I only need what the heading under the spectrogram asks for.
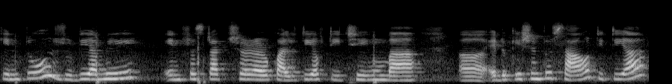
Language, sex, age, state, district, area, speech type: Assamese, female, 30-45, Assam, Kamrup Metropolitan, urban, spontaneous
